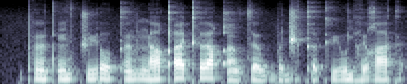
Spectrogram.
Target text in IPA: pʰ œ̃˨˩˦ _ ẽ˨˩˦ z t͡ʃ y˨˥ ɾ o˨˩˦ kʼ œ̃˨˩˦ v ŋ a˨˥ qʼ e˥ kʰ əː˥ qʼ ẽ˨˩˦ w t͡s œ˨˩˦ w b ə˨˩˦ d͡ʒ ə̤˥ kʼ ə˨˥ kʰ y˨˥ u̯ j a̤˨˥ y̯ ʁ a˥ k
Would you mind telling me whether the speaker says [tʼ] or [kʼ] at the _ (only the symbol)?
tʼ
